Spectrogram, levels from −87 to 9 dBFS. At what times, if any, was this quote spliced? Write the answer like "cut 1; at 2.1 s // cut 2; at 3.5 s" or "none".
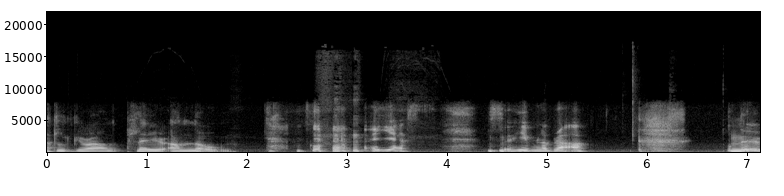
cut 1; at 2.4 s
